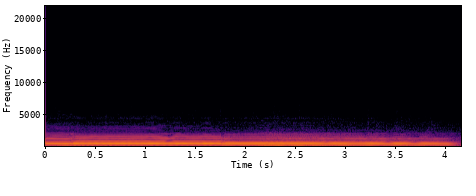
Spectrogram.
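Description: Bassoon playing a slow melody in long held notes, moving to a new note twice. A lower accompanying part comes in about halfway through, and the bassoon stops right at the end.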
